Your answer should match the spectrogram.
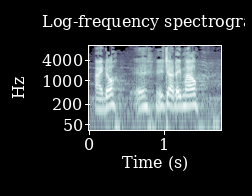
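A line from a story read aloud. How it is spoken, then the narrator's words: Stammering. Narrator (Vietnamese): lắp bắp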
